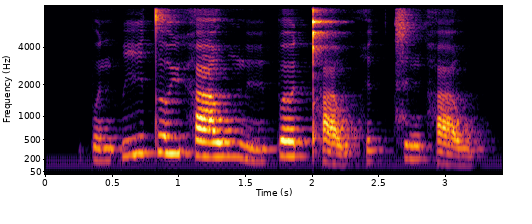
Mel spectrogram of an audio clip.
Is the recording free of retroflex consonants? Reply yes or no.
yes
